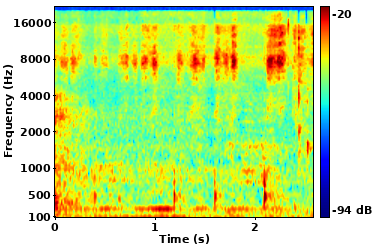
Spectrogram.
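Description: Pen or marker strokes on a board or paper while the Raoult's law formula is written out, a steady faint scratching with a few short taps, alone in a quiet room.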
